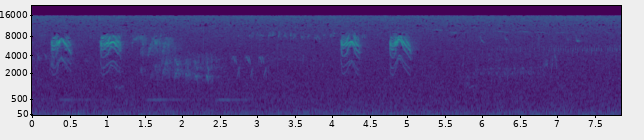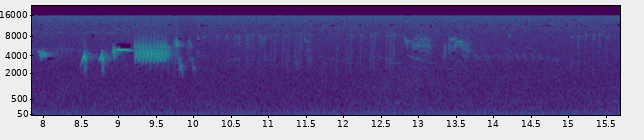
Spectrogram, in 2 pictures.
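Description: Birds chirping: short, high chirps in scattered groups, the loudest cluster about nine seconds in, over a faint steady background hiss.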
